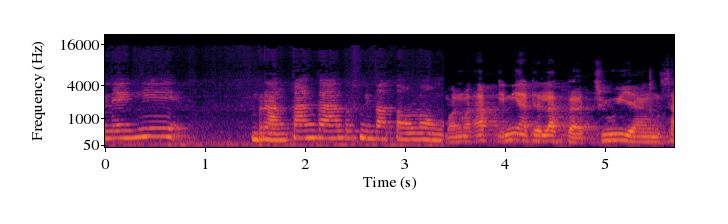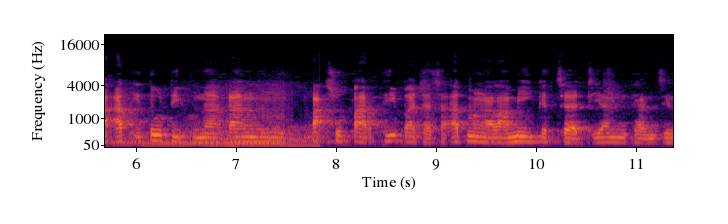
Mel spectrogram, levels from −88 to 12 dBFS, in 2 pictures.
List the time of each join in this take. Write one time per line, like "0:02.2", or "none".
0:03.4
0:07.5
